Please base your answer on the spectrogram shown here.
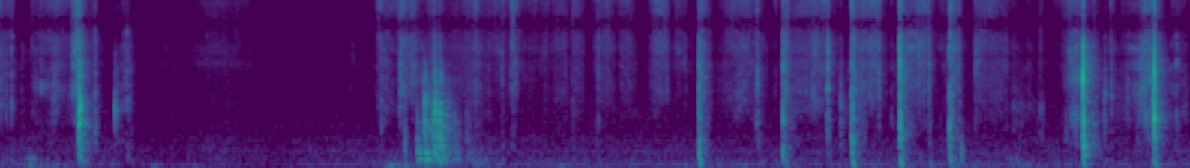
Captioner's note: drawing cards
